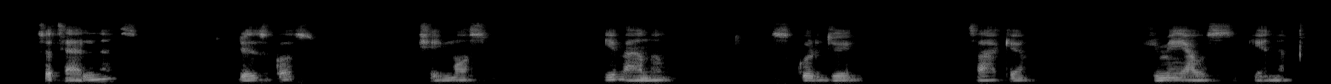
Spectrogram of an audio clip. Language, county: Lithuanian, Vilnius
